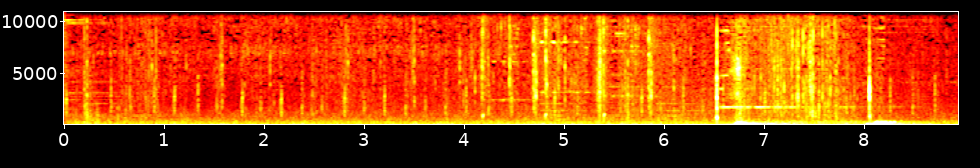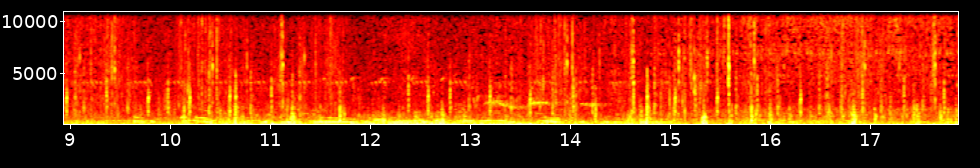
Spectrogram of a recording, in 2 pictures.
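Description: Small footsteps patter quickly along a path.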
